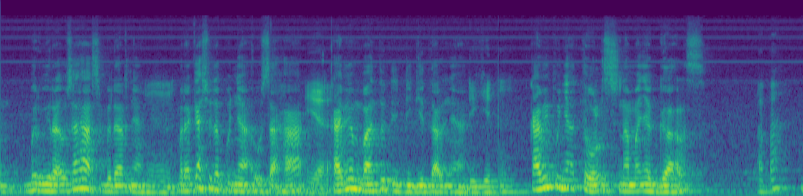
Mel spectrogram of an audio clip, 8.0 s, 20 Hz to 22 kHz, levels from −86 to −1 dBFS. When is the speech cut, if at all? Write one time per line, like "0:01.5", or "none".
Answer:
0:05.0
